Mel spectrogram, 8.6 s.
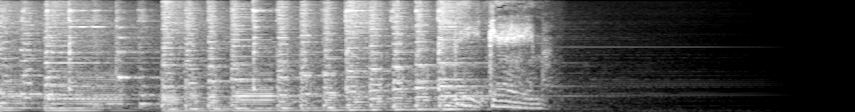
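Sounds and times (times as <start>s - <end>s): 
silly goofy comical circus music: 0.0s - 5.6s.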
